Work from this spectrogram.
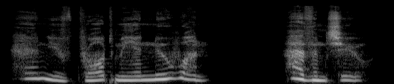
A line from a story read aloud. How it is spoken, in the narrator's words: I moaned through my skull mask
